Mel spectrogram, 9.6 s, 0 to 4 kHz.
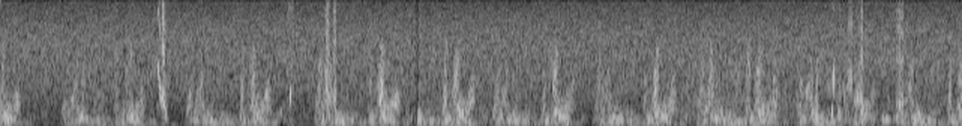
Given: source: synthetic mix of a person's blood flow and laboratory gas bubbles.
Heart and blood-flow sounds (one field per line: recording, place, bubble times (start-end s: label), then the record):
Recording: Doppler ultrasound of blood flow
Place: precordium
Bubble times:
1.54-1.69 s: bubbles
2.85-2.93 s: bubbles
3.22-3.38 s: bubbles
8.28-8.64 s: bubbles
8.77-9.09 s: bubbles
From the record:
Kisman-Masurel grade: 123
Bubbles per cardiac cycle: 1 to 2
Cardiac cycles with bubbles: 10 to 50%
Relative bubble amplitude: loud (0.450 to 0.775)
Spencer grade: 2 (many but less than half of the cardiac periods contain bubble signals, singularly or in groups)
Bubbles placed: only in the low amplitude regions of the cardiac cycle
